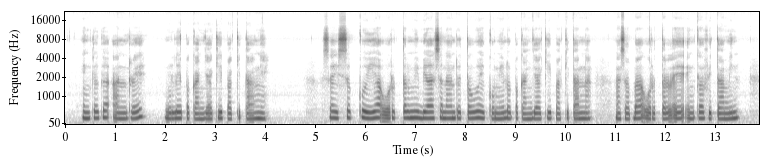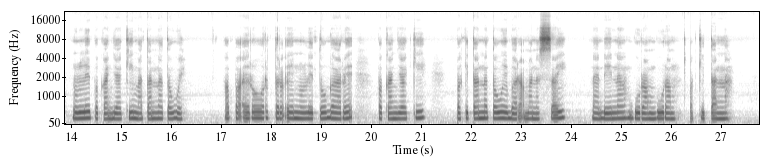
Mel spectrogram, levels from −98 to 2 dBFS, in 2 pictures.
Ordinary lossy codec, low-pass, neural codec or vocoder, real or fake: none; none; none; real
